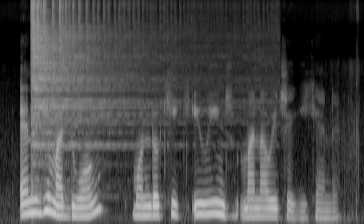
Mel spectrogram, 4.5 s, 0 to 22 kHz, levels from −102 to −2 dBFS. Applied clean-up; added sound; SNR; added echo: none; Hi-hat; 8 dB; none.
